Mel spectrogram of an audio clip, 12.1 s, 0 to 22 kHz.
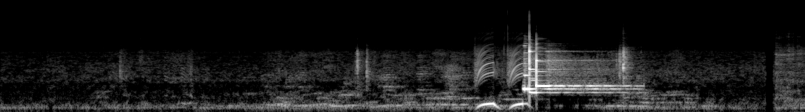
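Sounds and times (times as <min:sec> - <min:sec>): bell ringing: 0:07.8 - 0:09.6.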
